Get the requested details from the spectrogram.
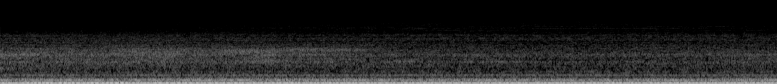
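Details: Engine idling high, slightly uneven and boggy, not settling; all sensors changed, no codes, cause not found.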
